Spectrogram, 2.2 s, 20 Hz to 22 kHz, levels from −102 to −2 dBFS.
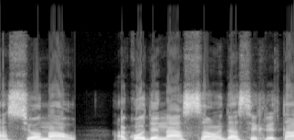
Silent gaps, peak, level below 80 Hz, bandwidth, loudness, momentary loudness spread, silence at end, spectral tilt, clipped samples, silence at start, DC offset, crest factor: none; 0 dBFS; -52 dBFS; 17.5 kHz; -12 LUFS; 7 LU; 0 s; -4 dB/octave; 0.3%; 0 s; under 0.1%; 12 dB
